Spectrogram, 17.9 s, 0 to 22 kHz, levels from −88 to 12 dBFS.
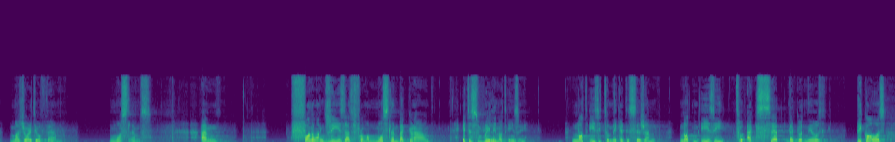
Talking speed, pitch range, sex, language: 100 wpm, 170-260 Hz, male, English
